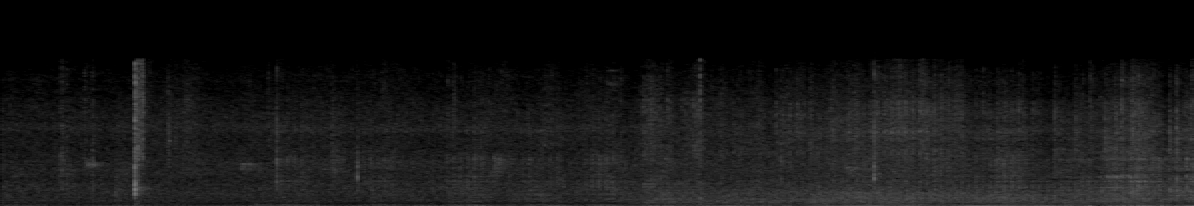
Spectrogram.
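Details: Steady low rumble of passing vehicles and road traffic outdoors, with a constant engine hum and one brief sharp click, but no animal calls.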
